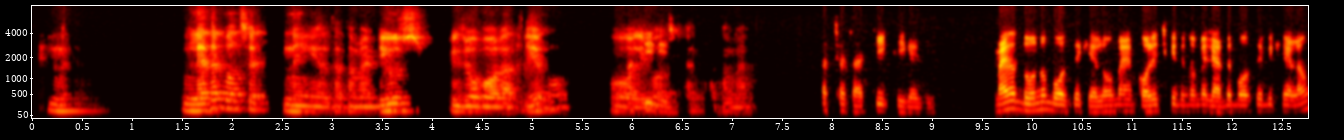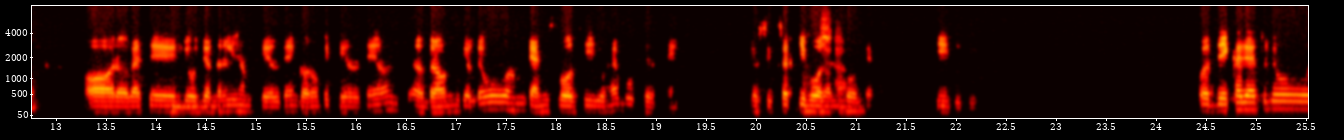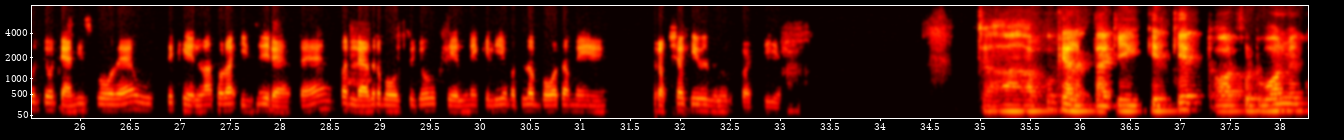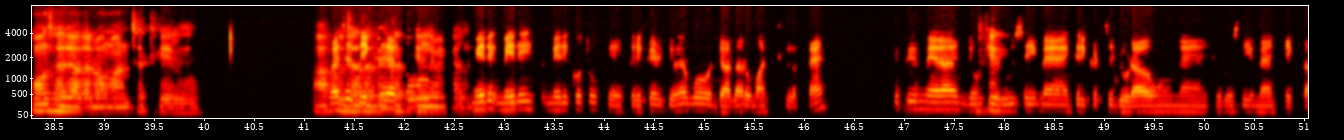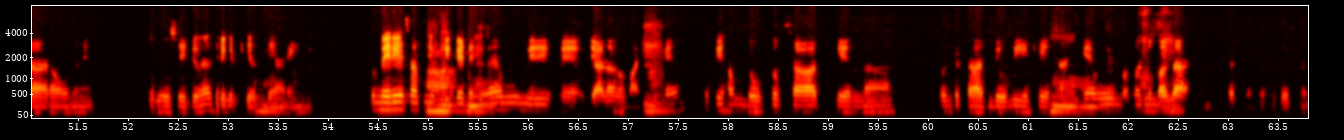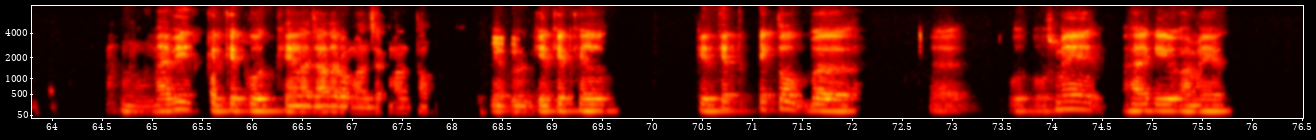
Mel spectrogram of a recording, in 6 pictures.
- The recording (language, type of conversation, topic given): Hindi, unstructured, क्या आपको क्रिकेट खेलना ज्यादा पसंद है या फुटबॉल?
- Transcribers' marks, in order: static; distorted speech; in English: "लेदर बॉल"; in English: "बॉल"; in English: "बॉल"; in English: "बॉल"; in English: "लेदर बॉल"; in English: "जनरली"; in English: "ग्राउंड"; in English: "बॉल"; in English: "बॉल"; other background noise; in English: "बॉल"; in English: "ईज़ी"; in English: "लेदर बॉल"; in English: "ओके"; unintelligible speech; tapping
